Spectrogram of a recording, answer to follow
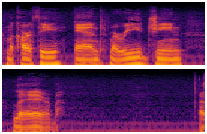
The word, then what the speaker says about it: McCarthy: There are some other sources that the last name was actually pronounced McCarty, but more often than not I saw McCarthy.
